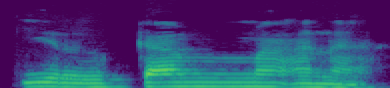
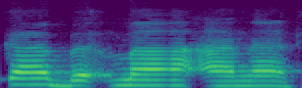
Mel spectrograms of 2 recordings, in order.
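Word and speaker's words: ارْكَبْ مَعَنَا: Maka langsung dibacanya ya bunayyar kam. Tidak boleh dibaca ya bunayyar kab ma'ana. Tidak boleh.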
